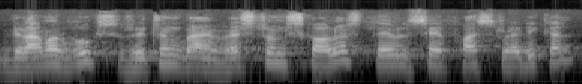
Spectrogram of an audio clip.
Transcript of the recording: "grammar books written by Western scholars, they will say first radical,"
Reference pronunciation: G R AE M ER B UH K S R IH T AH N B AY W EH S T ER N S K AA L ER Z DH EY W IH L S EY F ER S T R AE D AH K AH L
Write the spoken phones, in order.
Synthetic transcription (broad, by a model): G R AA M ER B UH K S R IH T AH N B AY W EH S T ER N S K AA L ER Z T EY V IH L S EY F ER S T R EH D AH K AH L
